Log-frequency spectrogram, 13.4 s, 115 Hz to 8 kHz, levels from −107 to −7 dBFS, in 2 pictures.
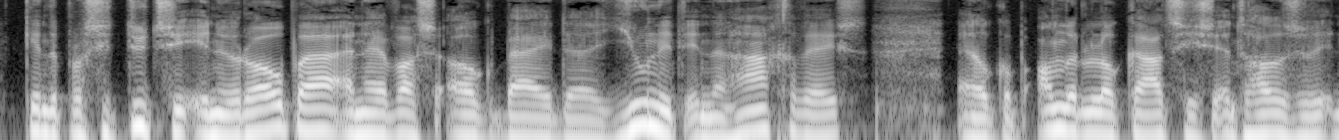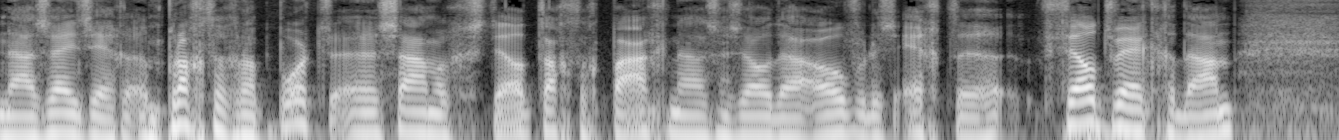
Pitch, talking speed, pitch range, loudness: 125 Hz, 195 wpm, 115-135 Hz, -20 LUFS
